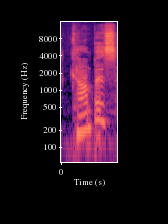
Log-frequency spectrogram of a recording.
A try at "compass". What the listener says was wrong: Compass. Compass. You're pronouncing the A. It's not wrong. Well, it's not wrong. It's just not how most people say it. Compass. CUMPAS. Compass. It's compass.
